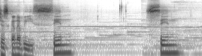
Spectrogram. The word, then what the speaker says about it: Xin: Xin.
